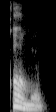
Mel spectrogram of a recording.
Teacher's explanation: Y ahora vamos a la palabra como, como, que es de estas que hemos dicho que llevan O al final y la O se convierte en una U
